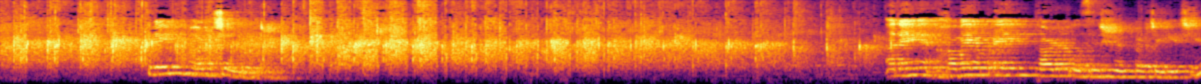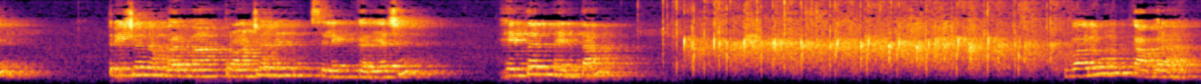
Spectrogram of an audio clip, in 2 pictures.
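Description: A crowd applauds in a large hall.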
